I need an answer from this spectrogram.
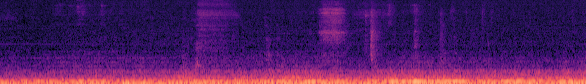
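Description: Steady low rumble of a passenger train coach running on the rails, heard from inside a sleeper compartment as the train comes into a station, with a couple of brief hisses about three and five seconds in.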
